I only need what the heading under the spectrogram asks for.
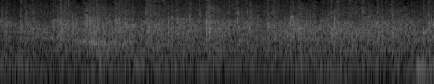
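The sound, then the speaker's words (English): Audience clapping for a children's minister at a church vacation Bible school: continuous, dense handclaps with small swells in loudness, sustained for over four seconds, with no talking. “She has worked hard all week. That's where you can clap your hands.”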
